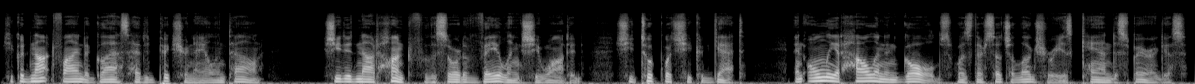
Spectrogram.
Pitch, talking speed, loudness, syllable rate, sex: 100 Hz, 205 wpm, -20 LUFS, 5.3 syllables/s, male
